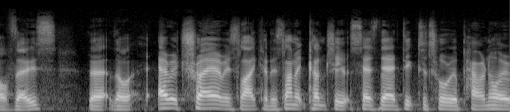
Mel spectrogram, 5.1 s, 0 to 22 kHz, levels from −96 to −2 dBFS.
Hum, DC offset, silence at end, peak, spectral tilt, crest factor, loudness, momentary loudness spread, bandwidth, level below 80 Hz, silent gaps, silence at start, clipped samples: none; under 0.1%; 0 s; -8 dBFS; -4.5 dB/octave; 20 dB; -28 LUFS; 7 LU; 12.5 kHz; -72 dBFS; none; 0 s; under 0.1%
